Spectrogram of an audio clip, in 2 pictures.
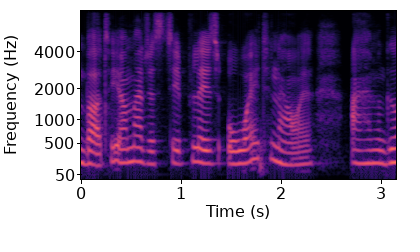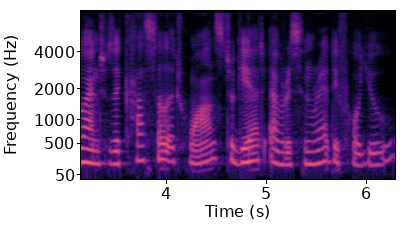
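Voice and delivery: ordinary delivery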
